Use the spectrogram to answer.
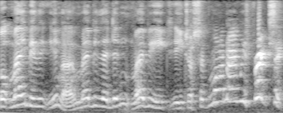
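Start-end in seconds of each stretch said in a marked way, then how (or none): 2.8-3.8 imitated cockatoo voice, much higher and slower. Guessing what the cockatoo in Brighton said to its owners, in a cockatoo voice. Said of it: "in a cockatoo voice".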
